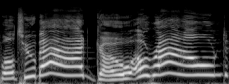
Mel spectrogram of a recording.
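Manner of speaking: high, very loud, drawn-out mock yell; mock screamed retort. Selfie woman refusing to move for the tour, mock screaming. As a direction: yell it dismissively, stretching the last words.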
